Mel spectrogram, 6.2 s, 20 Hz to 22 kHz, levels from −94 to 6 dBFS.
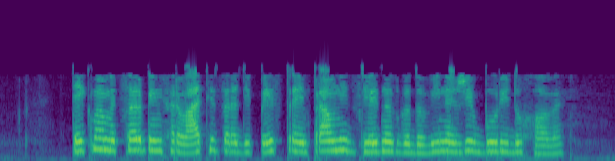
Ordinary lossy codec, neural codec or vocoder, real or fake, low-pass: AAC, 16 kbps; codec, 44.1 kHz, 7.8 kbps, Pupu-Codec; fake; 19.8 kHz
